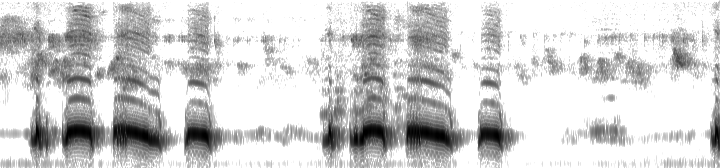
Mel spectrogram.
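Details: A decoy spotted dove, used to stir up male doves, gives a hoarse, low cooing phrase of four notes, the third drawn out, repeated about every three seconds; otherwise quiet.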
